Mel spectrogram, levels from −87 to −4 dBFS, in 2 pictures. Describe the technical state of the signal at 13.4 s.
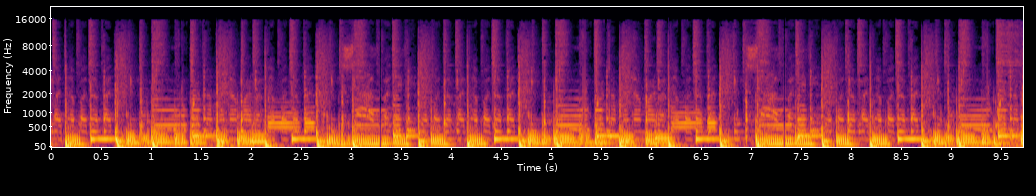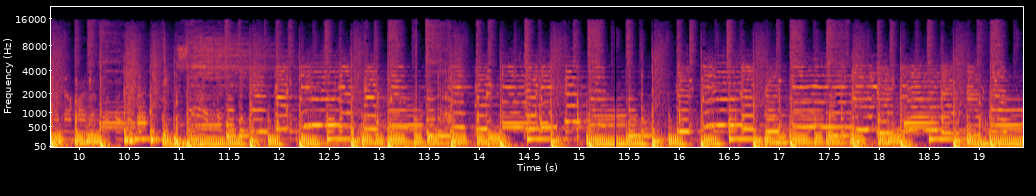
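At 13.38 s there is a gap between stream segments: a silent hole of about 3 ms with hard edges cuts into the sound. It sits at a boundary between 2-second segments, where the timestamps of the adjoining segments don't quite meet, so the player pads the shortfall with digital silence. The result is a brief, sharp dropout heard as a tiny tick or break. The surrounding audio is all still there; nothing is removed, only delayed by the inserted gap.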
